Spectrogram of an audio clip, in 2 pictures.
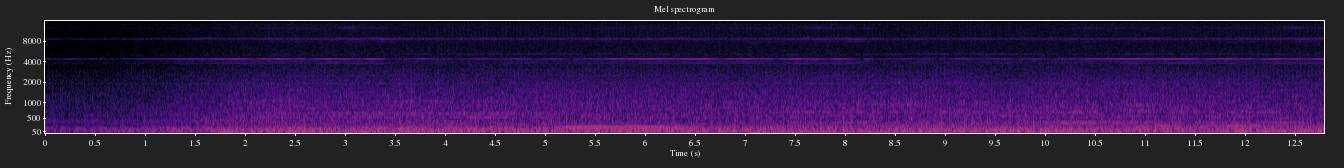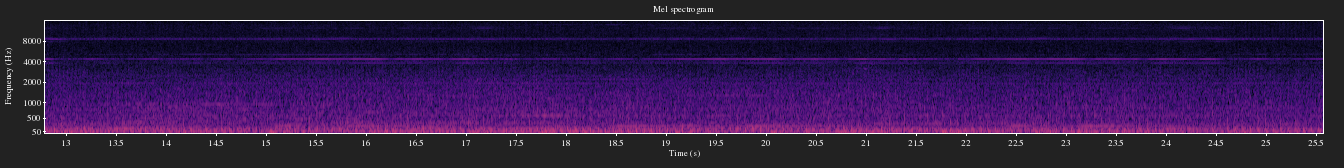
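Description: An aircraft flying on final approach in Fallout 4 gives off a steady, loud rotor-like engine drone that holds evenly for the whole stretch, with a faint high whine above it and no voices.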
